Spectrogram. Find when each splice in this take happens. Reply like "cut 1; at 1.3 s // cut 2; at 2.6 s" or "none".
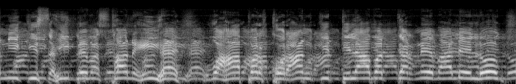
none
